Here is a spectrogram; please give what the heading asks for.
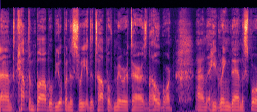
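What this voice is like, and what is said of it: Usual voice. Nothing is said of it.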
